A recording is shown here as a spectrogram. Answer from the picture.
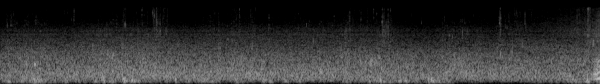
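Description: Shallow Gulf water washing and lapping at the shoreline at low tide: a steady, even watery hiss.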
